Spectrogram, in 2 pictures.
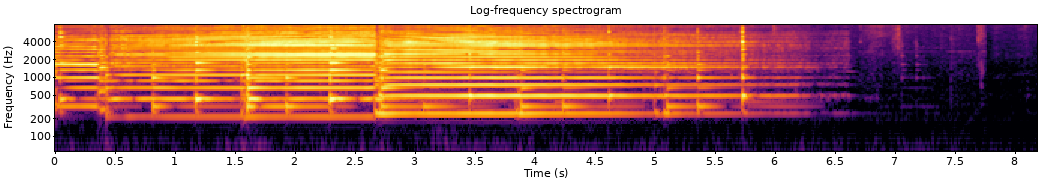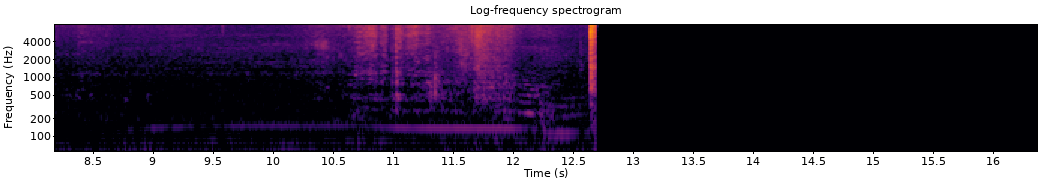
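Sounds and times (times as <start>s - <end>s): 
simple accompaniment: 0.0s - 6.3s.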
